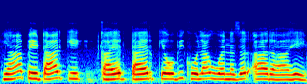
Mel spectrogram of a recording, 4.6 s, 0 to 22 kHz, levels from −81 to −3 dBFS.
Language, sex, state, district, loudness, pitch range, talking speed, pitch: Hindi, male, Rajasthan, Jaipur, -12 LUFS, 240-265 Hz, 195 wpm, 250 Hz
